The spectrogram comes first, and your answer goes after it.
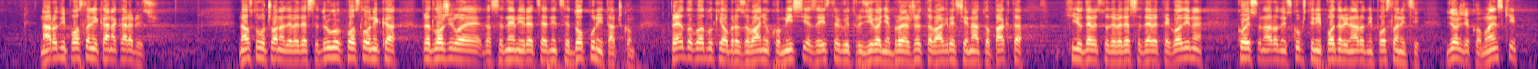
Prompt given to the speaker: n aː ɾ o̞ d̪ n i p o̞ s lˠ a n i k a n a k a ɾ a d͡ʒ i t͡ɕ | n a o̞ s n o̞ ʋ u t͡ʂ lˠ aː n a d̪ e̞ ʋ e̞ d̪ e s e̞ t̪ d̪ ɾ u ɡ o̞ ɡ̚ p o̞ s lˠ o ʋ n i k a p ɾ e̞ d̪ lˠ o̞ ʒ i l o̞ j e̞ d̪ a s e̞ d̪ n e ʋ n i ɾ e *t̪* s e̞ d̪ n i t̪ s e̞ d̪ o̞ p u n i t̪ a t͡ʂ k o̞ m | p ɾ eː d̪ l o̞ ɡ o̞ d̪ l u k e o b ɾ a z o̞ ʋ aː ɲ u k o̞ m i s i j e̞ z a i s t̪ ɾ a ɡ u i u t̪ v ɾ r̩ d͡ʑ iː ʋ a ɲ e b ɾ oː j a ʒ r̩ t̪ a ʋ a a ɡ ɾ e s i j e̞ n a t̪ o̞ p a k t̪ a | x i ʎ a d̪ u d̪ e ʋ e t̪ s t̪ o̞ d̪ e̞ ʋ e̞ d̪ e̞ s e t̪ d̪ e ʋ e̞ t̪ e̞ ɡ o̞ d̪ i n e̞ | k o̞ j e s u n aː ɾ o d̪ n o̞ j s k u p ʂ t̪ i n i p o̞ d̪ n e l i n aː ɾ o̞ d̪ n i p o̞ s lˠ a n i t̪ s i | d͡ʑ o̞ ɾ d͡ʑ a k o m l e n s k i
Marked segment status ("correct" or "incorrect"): incorrect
